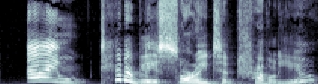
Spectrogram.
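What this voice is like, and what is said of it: Clipped British accent. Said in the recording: “the man says in a clipped British accent.”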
